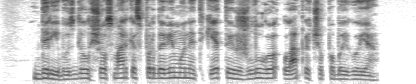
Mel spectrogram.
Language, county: Lithuanian, Utena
